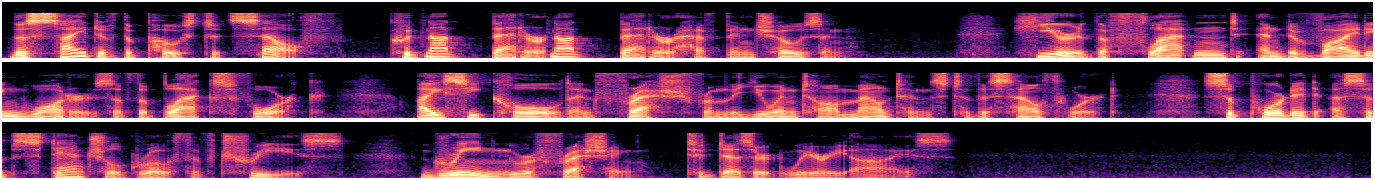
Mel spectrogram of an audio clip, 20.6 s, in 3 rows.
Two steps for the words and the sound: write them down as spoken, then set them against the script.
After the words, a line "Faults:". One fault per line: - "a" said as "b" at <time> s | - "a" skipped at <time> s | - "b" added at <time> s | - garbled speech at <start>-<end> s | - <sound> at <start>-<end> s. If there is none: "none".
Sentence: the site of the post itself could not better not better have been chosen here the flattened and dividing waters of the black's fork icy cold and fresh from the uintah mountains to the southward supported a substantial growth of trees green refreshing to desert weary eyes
the site of the post itself could not better not better have been chosen here the flattened and dividing waters of the black's fork icy cold and fresh from the uintah mountains to the southward supported a substantial growth of trees green refreshing to desert weary eyes
Faults:
none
